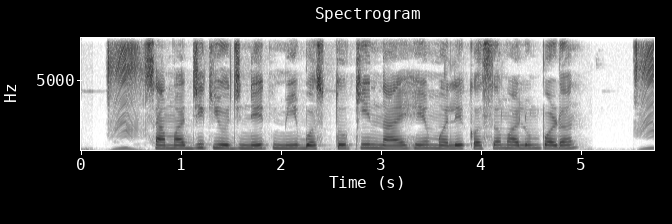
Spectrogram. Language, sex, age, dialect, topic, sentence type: Marathi, female, 18-24, Varhadi, banking, question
